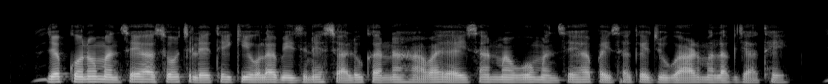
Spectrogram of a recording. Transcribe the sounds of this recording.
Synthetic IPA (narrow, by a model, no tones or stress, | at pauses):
d͡ʒəb̚koːnomənseːɦasoːt͡ʃleːt̪ʰekioːlabɪd͡ʒnest͡ʃa̰ːlukəɾnaɦa̰ːʋaːiə̰ɪsaːnmãʋomənseːɦapə̰ɪsaked͡ʒʊɡa̰ːɽmẽləɡd͡ʒa̰ːt̪eː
